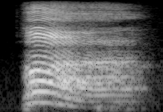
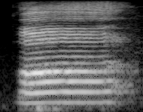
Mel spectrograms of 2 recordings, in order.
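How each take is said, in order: First: Pa punched louder and dropped low, with a breathy burst; stressed aspirate. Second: Said in the usual way. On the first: Shown as a demonstration. Teacher showing children the stressed Mahaprana form, louder and low. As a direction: stress pa hard as pha. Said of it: "you have to stress the letter". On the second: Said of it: "This is called Alpa Prana".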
